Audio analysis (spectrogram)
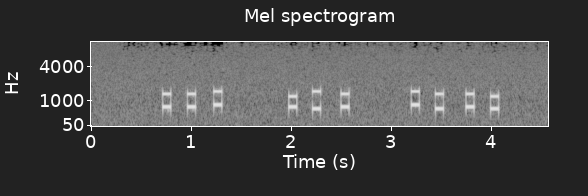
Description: DTMF, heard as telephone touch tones, dialled by hand, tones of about 80 ms. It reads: 559 435 9251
